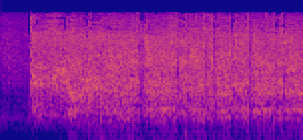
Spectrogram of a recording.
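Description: Audience applauding, starting a moment in and holding steady.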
